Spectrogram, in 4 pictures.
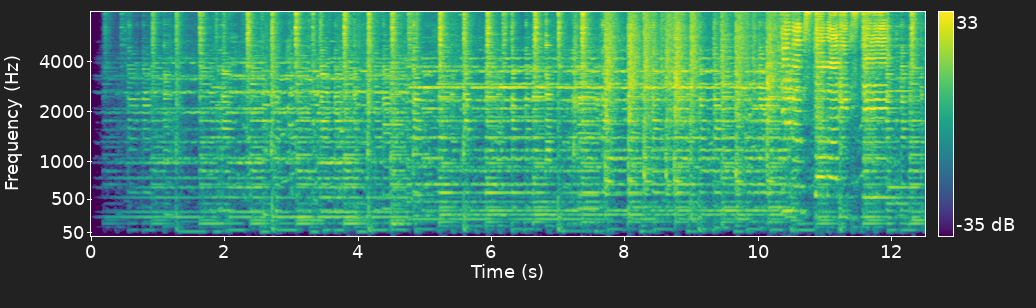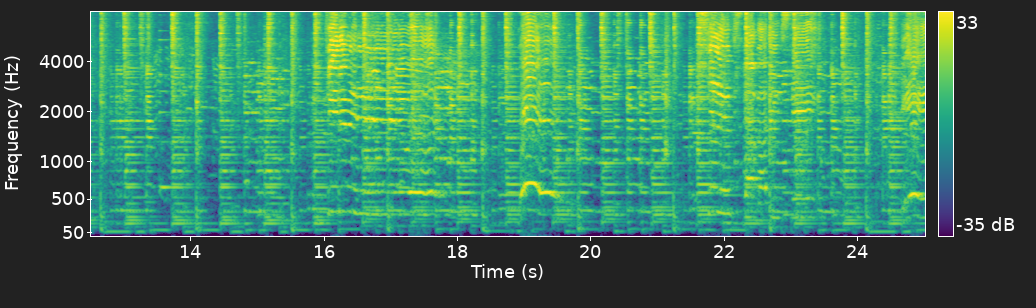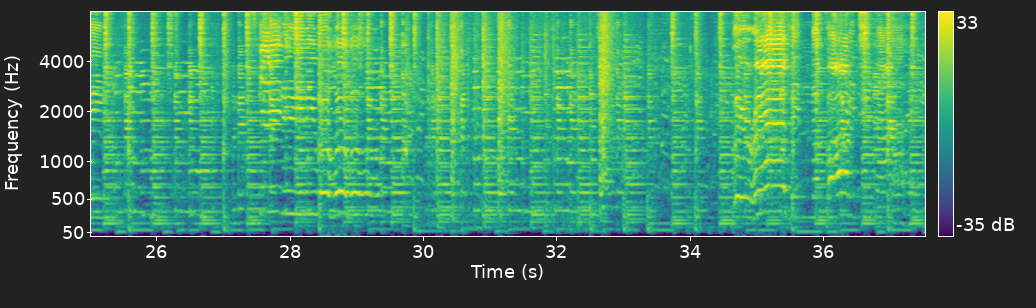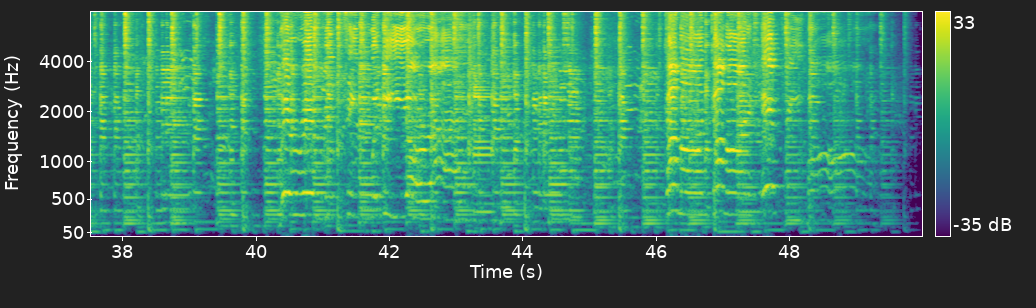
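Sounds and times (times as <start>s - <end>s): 
reggae music: 0.0s - 49.9s.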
